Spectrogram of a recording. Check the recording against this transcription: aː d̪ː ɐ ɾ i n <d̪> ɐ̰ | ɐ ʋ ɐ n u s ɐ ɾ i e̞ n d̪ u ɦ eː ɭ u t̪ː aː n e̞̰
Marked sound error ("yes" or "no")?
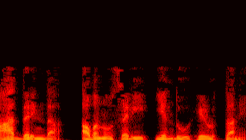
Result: no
